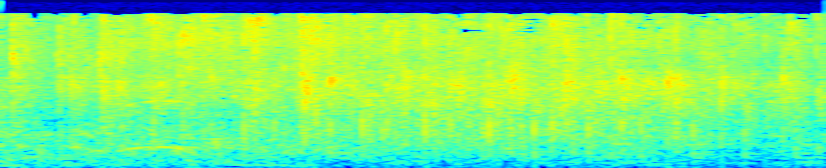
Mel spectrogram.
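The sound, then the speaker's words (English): Steady applause from a church audience marking the inauguration of a new president, many hands clapping in a dense, continuous patter that holds at an even level for several seconds with no voices standing out. “Oh, come on. You can clap.”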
